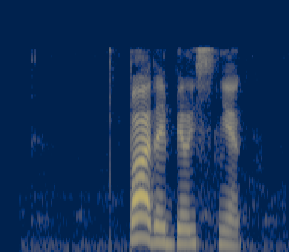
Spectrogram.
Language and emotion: Russian, positive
